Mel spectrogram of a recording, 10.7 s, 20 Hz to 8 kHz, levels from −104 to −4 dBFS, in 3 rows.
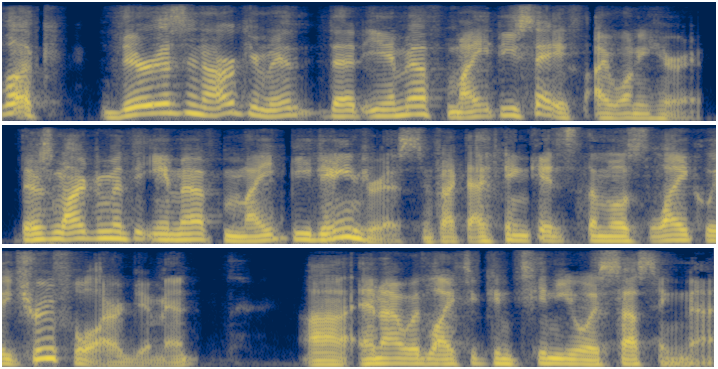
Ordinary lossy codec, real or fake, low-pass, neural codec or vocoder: AAC, 48 kbps; fake; 7.2 kHz; codec, 16 kHz in and 24 kHz out, 1.1 kbps, FireRedTTS-2 codec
